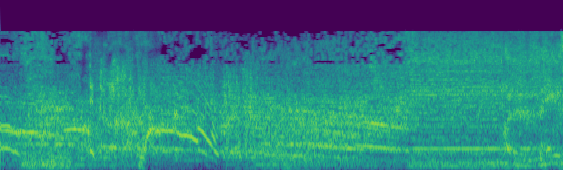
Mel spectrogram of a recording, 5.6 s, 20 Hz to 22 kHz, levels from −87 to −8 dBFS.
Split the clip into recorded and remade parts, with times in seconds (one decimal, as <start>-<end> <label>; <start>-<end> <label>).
0.0-0.8 recorded; 0.8-1.6 remade; 1.6-5.0 recorded; 5.0-5.6 remade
